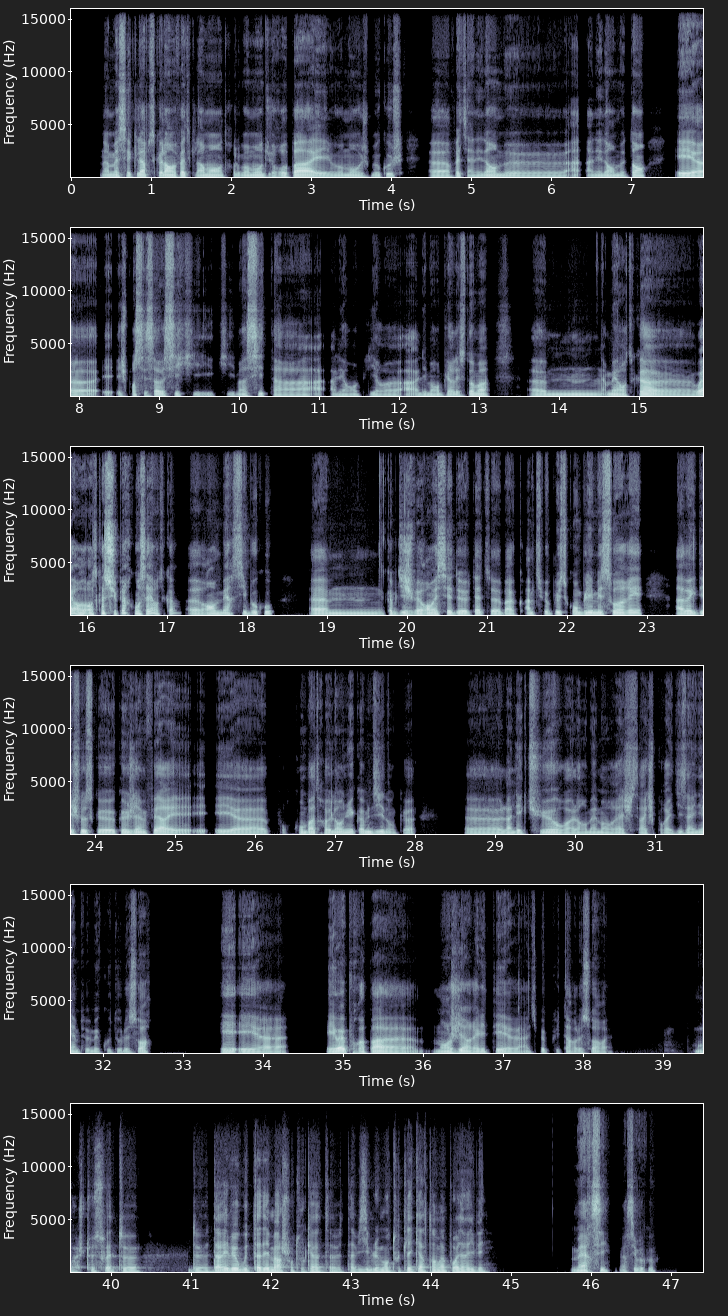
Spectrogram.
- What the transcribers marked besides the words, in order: tapping
- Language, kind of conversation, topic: French, advice, Comment arrêter de manger tard le soir malgré ma volonté d’arrêter ?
